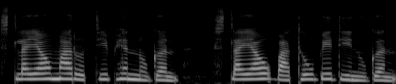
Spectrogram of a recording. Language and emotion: Bodo, neutral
